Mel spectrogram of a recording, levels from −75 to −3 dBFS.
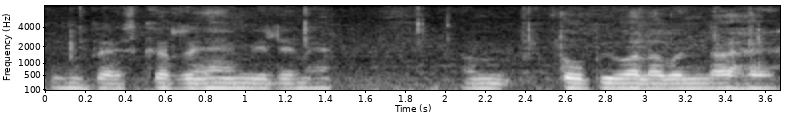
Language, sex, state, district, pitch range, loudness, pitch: Hindi, male, Haryana, Jhajjar, 125-130 Hz, -17 LUFS, 130 Hz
